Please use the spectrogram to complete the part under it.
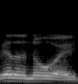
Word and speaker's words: Illinois: The S is silent. It's my home state, so get it right, Illinois.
